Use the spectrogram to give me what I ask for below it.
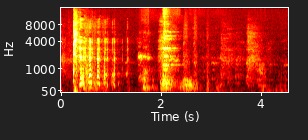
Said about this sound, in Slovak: keď nás počujete, môžete si stíšiť telefón, lebo počujeme vaše taniere.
